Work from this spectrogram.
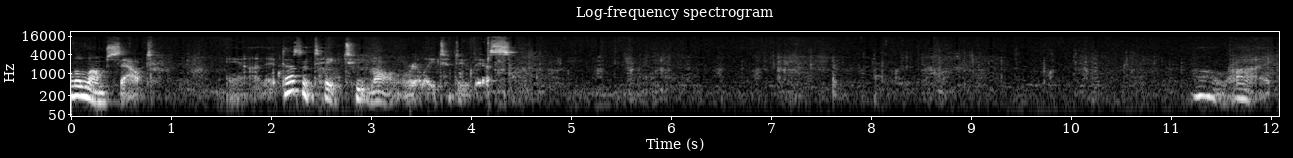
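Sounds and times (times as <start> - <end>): hand squelching wet plaster: 0.0 - 12.0.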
